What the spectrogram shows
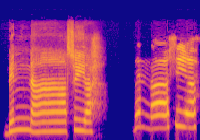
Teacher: We just revised this, that whenever you're pausing on a ta marbuta, then the ta marbuta changes into a ha sakin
